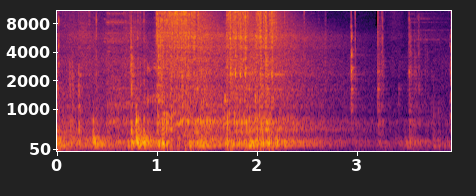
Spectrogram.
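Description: A ratchet wrench clicks as it turns a bolt.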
